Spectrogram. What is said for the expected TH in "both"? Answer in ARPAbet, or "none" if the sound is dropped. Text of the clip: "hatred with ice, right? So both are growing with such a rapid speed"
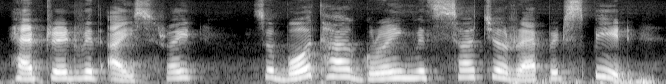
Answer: T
